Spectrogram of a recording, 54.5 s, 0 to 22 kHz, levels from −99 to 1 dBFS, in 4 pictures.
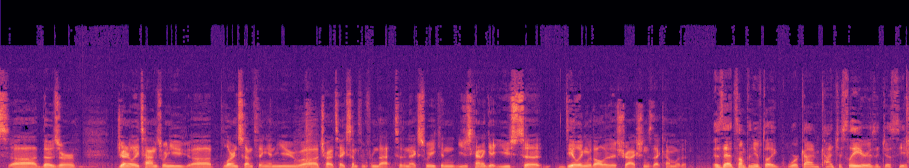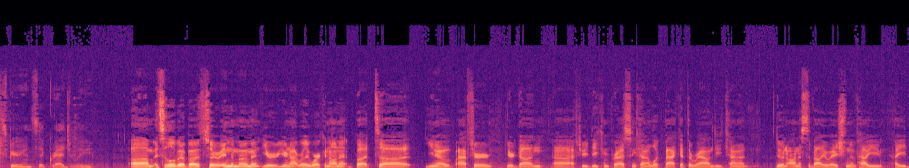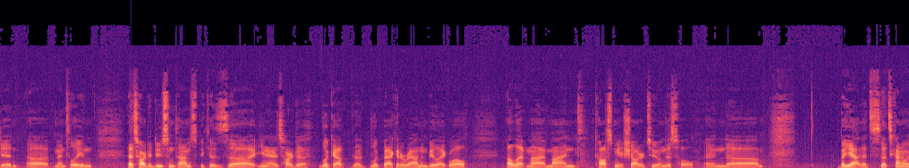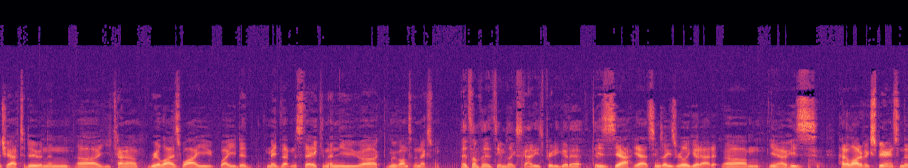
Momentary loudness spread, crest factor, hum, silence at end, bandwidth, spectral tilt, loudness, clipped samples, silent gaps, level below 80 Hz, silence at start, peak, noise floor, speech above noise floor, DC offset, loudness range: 10 LU; 20 dB; none; 0 s; 19 kHz; -4 dB/octave; -20 LUFS; under 0.1%; none; -58 dBFS; 0 s; 0 dBFS; -45 dBFS; 25 dB; under 0.1%; 5 LU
